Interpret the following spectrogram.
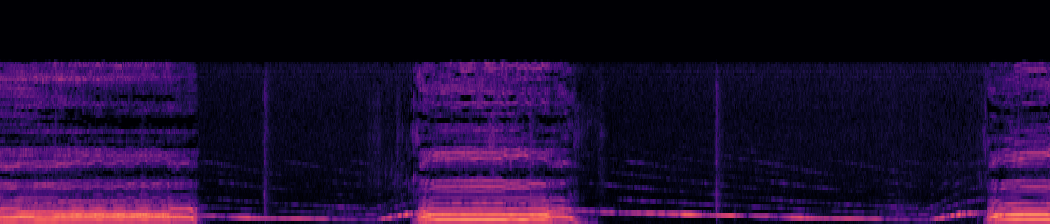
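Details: A female pet dog howls along with a passing police-style siren, as she does whenever she hears one. Wavering, tonal howls of about two seconds alternate with the siren's long falling and rising wail, and the howling returns each time the siren climbs.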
